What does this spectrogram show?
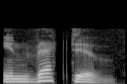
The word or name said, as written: invective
